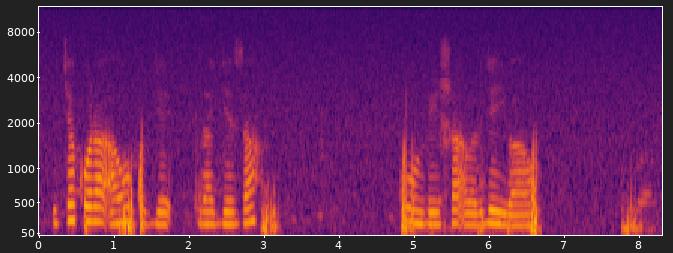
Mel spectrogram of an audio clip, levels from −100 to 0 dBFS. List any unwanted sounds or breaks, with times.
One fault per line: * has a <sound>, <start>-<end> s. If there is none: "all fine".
all fine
